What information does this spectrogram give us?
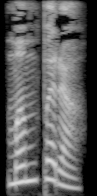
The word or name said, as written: ಮಂಪರ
